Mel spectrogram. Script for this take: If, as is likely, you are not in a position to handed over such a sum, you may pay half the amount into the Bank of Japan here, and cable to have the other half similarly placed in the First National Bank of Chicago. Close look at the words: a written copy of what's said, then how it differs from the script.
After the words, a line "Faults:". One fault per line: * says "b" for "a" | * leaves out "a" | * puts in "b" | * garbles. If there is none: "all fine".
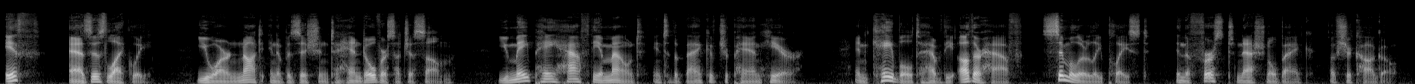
If, as is likely, you are not in a position to hand over such a sum, you may pay half the amount into the Bank of Japan here, and cable to have the other half similarly placed in the First National Bank of Chicago.
Faults:
* says "hand" for "handed"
